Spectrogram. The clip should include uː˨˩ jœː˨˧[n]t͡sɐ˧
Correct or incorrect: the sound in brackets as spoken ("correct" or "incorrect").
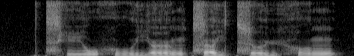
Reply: incorrect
